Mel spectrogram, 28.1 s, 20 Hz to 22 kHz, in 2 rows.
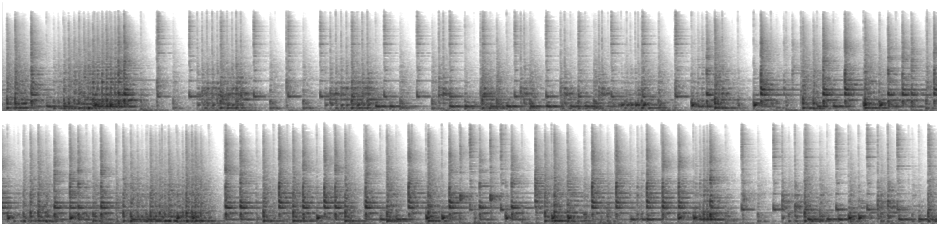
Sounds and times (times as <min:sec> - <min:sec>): Percussion: 0:00.0 - 0:28.0.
